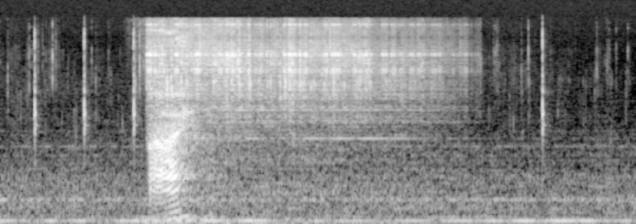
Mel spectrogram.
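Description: A stone mechanism turns with a rising whir.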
